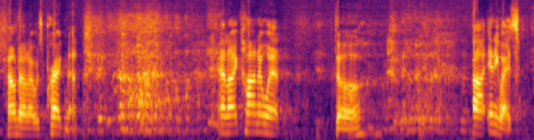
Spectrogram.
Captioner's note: audience: Laughter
